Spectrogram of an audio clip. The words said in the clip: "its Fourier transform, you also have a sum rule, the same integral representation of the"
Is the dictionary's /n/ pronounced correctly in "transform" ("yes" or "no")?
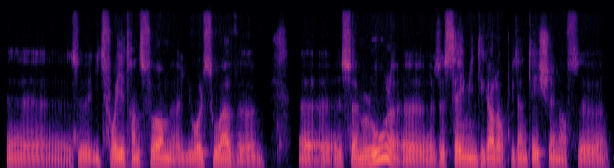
yes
